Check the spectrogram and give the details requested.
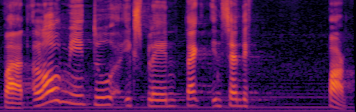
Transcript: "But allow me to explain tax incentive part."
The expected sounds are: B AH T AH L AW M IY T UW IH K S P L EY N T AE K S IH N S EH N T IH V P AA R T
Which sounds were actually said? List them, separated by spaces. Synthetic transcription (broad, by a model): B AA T AH L AW M IY T UW IH K S P L EY N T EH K IH N S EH N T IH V P AA R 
